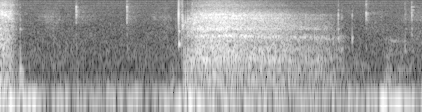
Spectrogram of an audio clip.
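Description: A person's single faint breath into a close microphone about a second in, with a small click near the end.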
